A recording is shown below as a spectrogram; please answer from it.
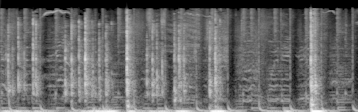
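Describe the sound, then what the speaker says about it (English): A command is typed on a computer keyboard in a Linux terminal: a rapid, uneven clatter of close keystrokes, with a few heavier key presses standing out. "you need to type winetricks space Tahoma"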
